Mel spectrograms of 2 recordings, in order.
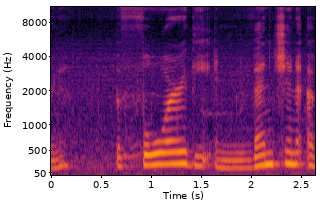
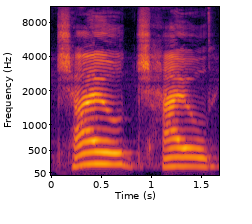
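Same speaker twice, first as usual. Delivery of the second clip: sighing father; 3 semitones lower, 5 dB louder than usual. A narrator's reading. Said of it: "your father sighs".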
